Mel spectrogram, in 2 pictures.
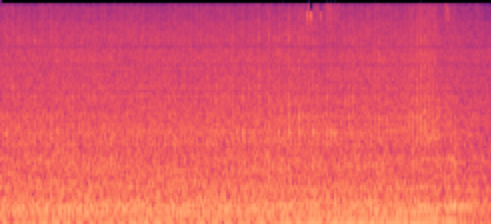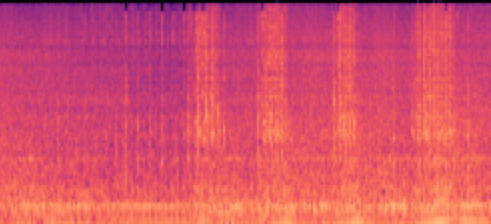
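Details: Jeep Wrangler TJ at idle on an early-spring day: rapid puffing tick over an uneven idle from the exhaust manifold blowing by at the rear; not the timing chain; rear exhaust manifold leak.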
